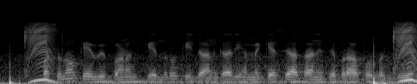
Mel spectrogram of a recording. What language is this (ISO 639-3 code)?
hin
